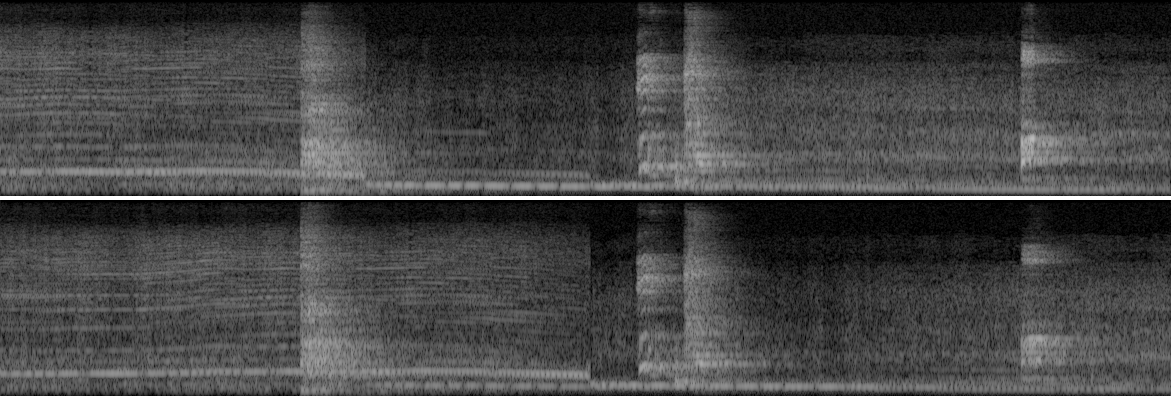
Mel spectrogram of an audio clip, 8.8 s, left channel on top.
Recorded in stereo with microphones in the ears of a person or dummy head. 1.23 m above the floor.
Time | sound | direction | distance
2.2 | knocking | 60° right (ahead or behind) | 3.5 m
4.8 | a sneeze | 10° left (ahead or behind) | 1.0 m
7.7 | a baby crying | 35° left (ahead or behind) | 1.3 m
